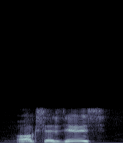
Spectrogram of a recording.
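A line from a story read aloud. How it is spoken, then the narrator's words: Stern question. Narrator (Russian): строго спрашивал Мыльников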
